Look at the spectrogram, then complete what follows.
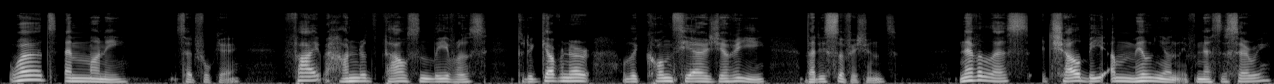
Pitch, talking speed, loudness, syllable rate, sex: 140 Hz, 120 wpm, -22 LUFS, 4.6 syllables/s, male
